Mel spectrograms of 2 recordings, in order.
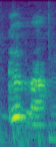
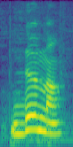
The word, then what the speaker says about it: demain: Si on observe ces mots ici, A i N est suivi d'une consonne, le T. Ici, demain est à la fin du mot. Donc après, il n'y a plus rien.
